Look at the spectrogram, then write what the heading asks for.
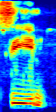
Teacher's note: আর একটা হলো সিন, সিন উপরের তালুর মধ্যবর্তী স্থান থেকে সিন, জিহ্বার মধ্যভাগ আর উপরের তালুর মধ্যভাগ একসাথে লেগে সিন।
